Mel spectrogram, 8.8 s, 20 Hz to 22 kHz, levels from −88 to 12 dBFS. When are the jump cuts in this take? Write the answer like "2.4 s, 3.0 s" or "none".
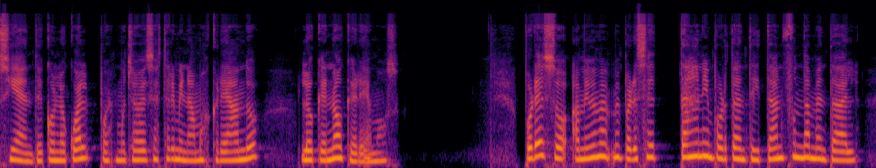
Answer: none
